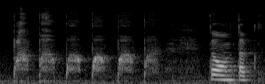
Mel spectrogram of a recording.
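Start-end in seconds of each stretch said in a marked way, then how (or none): 0.1-1.5 slow whispered pa-pa-pa engine noise; whispered tractor putter. Shown as a demonstration. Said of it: "А как трактор делать?".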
